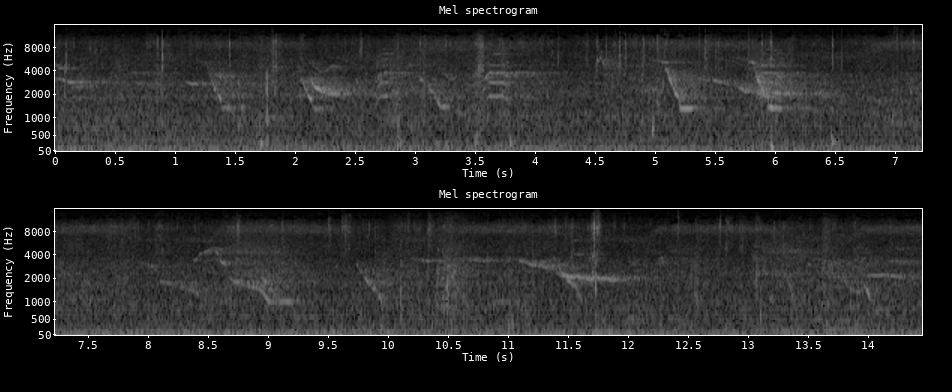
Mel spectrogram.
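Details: Baby monkey Jinx, a female, cries after being attacked by another monkey named Spring: thin, high, downward-sliding wails come in scattered bursts over steady rustling background noise.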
